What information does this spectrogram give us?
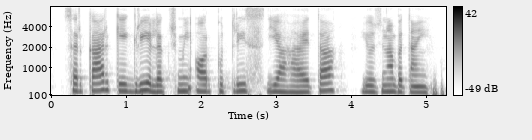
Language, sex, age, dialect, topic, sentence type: Bhojpuri, female, 18-24, Southern / Standard, banking, question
